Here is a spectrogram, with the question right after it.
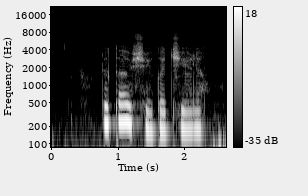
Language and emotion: Russian, sad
